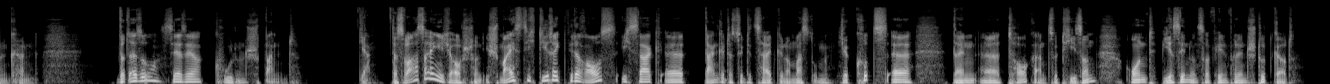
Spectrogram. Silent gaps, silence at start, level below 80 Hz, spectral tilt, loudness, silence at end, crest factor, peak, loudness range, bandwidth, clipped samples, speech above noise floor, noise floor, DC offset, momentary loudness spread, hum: none; 0 s; -32 dBFS; -5.5 dB/octave; -20 LUFS; 0.35 s; 18 dB; -2 dBFS; 4 LU; 15.5 kHz; under 0.1%; 62 dB; -81 dBFS; under 0.1%; 12 LU; none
